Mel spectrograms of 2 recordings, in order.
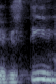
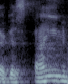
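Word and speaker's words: Augustine: Philosophy बोएथियस की पढ़ाई जाती थी, थियोलॉजी अगस्तीन की पढ़ाई जाती थी, या सेंट अगस्टाइन भी समटाइम इसको प्रोनाउंस करते हैं।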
